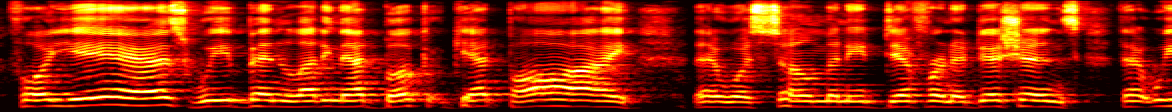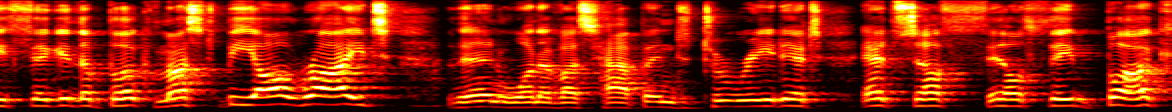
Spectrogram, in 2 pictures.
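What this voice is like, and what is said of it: Boston accent. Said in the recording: “Let's try and do some sort of Boston accent”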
